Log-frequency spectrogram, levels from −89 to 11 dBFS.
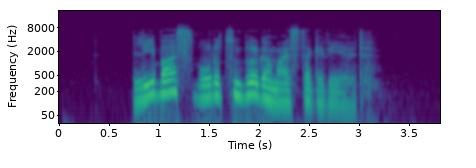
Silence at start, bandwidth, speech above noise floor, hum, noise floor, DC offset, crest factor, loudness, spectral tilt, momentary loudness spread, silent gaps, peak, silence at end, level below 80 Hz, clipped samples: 0.75 s; 9.4 kHz; 50 dB; none; -81 dBFS; under 0.1%; 18 dB; -31 LUFS; -6.5 dB/octave; 16 LU; none; -14 dBFS; 0.7 s; -66 dBFS; under 0.1%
